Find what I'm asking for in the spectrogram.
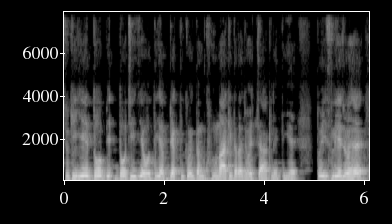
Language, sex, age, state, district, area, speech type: Hindi, male, 30-45, Uttar Pradesh, Prayagraj, urban, spontaneous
